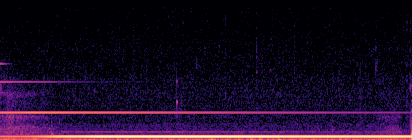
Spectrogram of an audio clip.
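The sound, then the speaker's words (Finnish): A single steady pure tone, presented as the 'love frequency', hums without a break for the whole stretch, smooth and unwavering at a moderate level, with only a faint low background rumble beneath it. “Siis rakkausääntä.”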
